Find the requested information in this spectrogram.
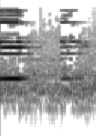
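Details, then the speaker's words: Steady electronic alarm from a Pumani bubble CPAP machine on a baby, sounding about ten seconds after power loss; nasal prongs must then be removed immediately. "those are ten seconds away before an alarm begins to sound"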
